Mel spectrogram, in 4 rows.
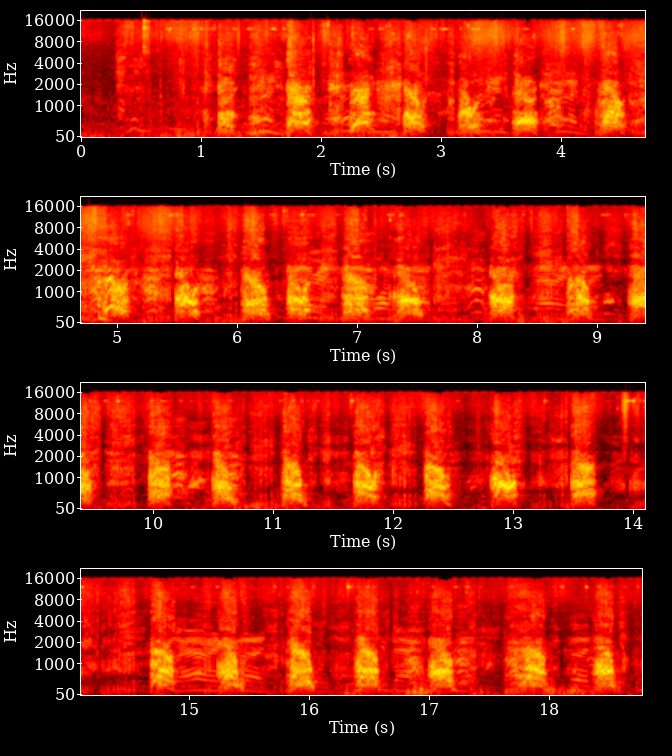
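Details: Achilles, a 4.5-year-old Bandog, works on build-up for strong barks in training on 25 August 2014: a long series of loud, deep, rough barks, roughly two per second, with brief uneven pauses.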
